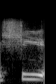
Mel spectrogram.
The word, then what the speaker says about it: Sidhe: By the way, Shi is spelled Sidhe, but it's pronounced Shi.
